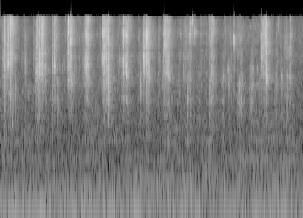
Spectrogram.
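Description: A cat crunching a crisp lettuce leaf as it chews, in short, regular crunches of about three a second.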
